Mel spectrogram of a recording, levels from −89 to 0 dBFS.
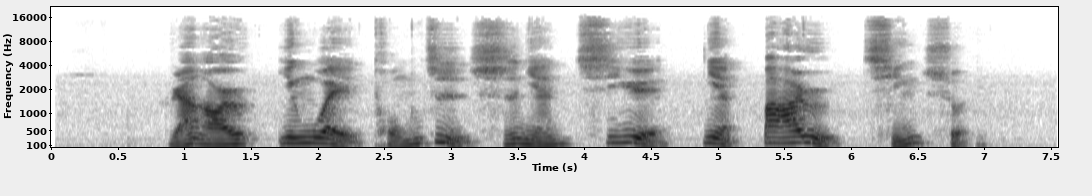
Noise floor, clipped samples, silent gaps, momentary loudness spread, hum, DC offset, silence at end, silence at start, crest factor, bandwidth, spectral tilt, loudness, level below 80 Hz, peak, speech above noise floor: -60 dBFS; under 0.1%; none; 12 LU; none; under 0.1%; 0.55 s; 0.9 s; 18 dB; 16.5 kHz; -5 dB/octave; -20 LUFS; -58 dBFS; -2 dBFS; 41 dB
